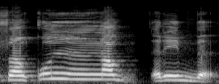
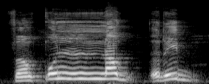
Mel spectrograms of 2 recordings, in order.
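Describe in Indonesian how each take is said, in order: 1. Berhenti setelah "idrib" dengan b terakhir yang dipantulkan. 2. Berlanjut dengan b terakhir yang tidak dipantulkan. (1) "ketika wakaf dipantul, dipantulkan ba-nya" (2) "ketika disambung, maka ba-nya tidak memantul lagi"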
